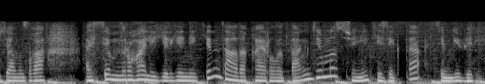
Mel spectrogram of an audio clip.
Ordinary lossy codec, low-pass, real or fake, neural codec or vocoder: none; none; real; none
